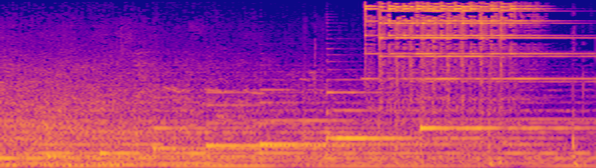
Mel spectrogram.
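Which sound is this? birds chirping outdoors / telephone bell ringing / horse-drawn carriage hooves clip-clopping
telephone bell ringing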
